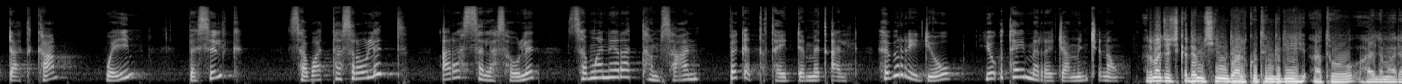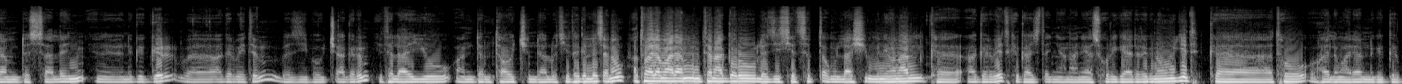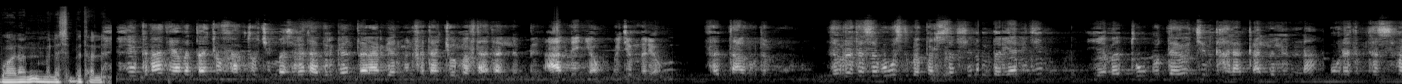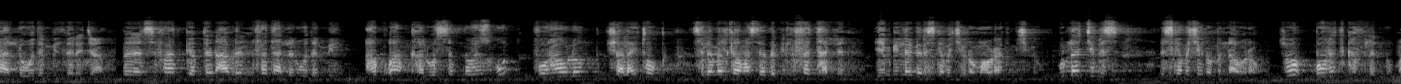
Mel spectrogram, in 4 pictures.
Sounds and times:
Speech: 0.1 - 56.0.

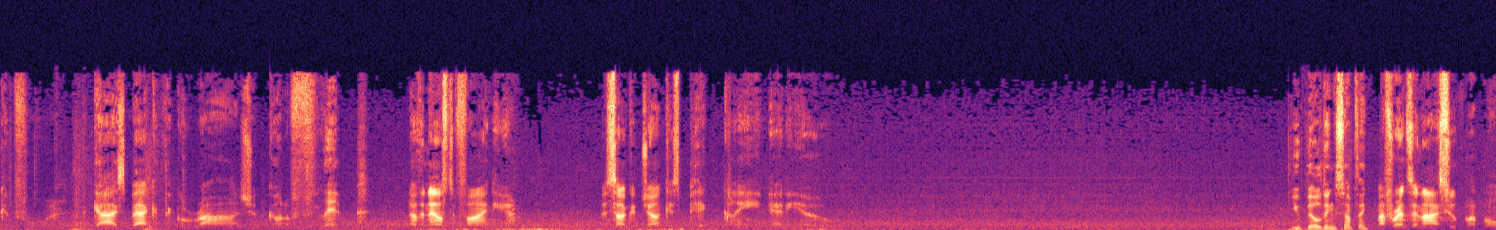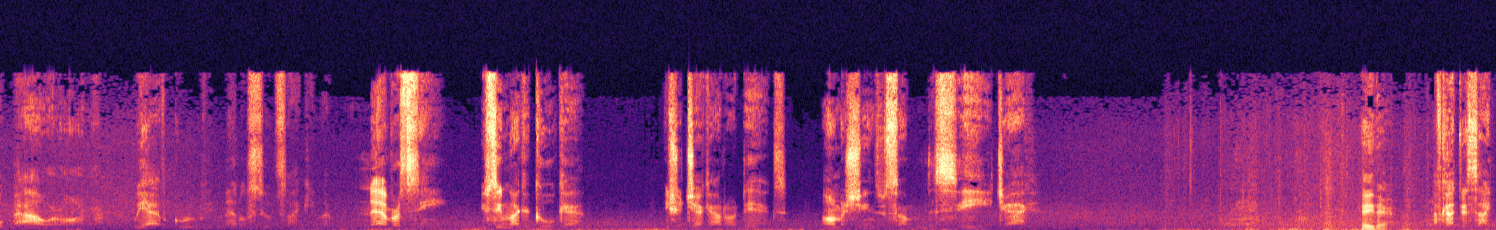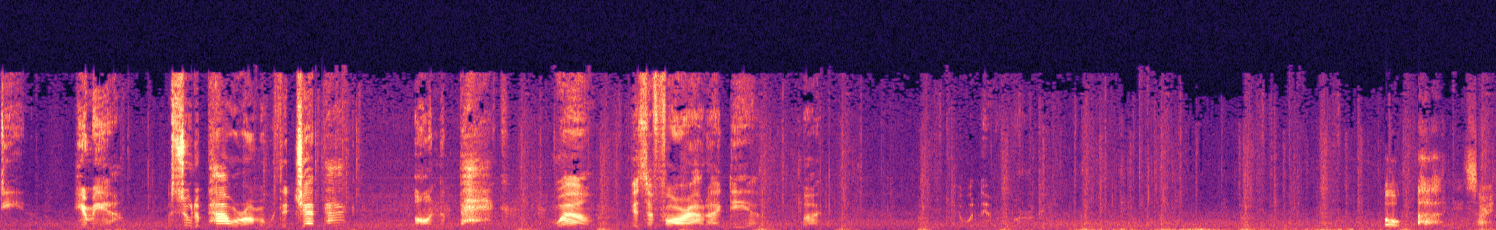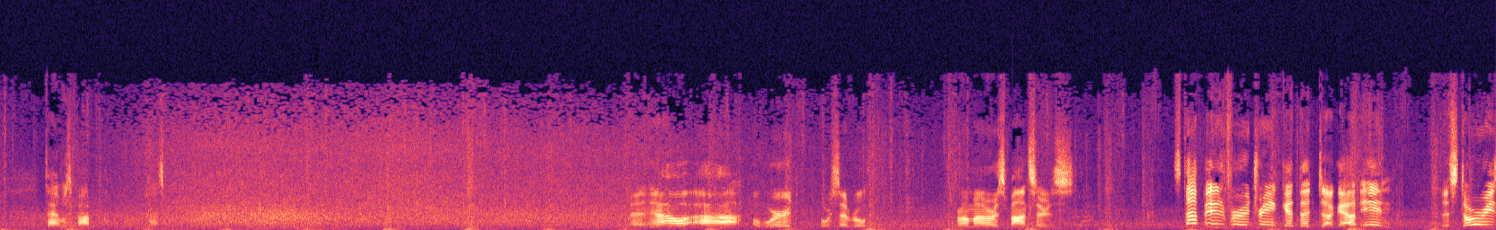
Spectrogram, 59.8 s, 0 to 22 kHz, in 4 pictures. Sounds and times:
Speech: 0.9 - 5.2, 6.0 - 8.3, 12.9 - 20.8, 21.6 - 25.3, 28.6 - 33.4, 34.1 - 38.2, 43.8 - 46.6, 51.2 - 53.6, 54.4 - 55.7, 56.6 - 59.8.

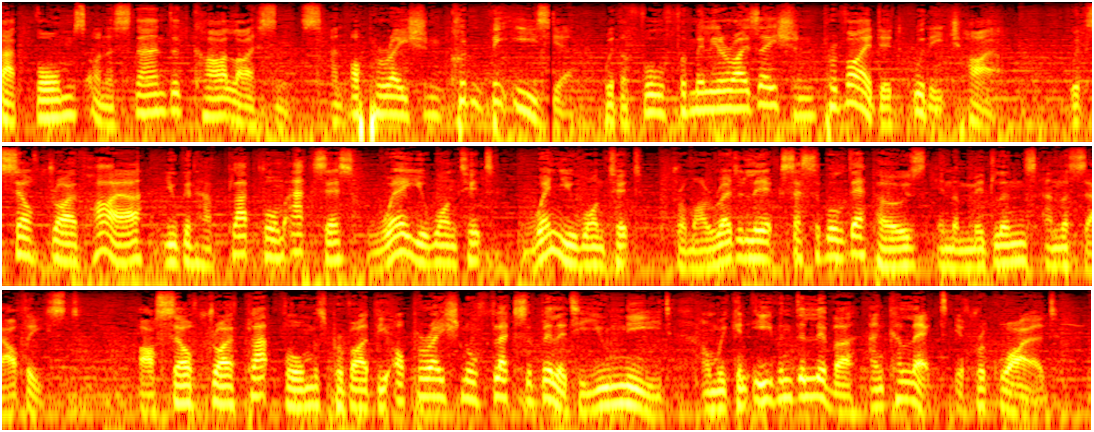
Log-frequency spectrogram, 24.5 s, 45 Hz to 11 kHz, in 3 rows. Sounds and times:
Speech: 0.0 - 24.3
Music: 0.0 - 24.5.

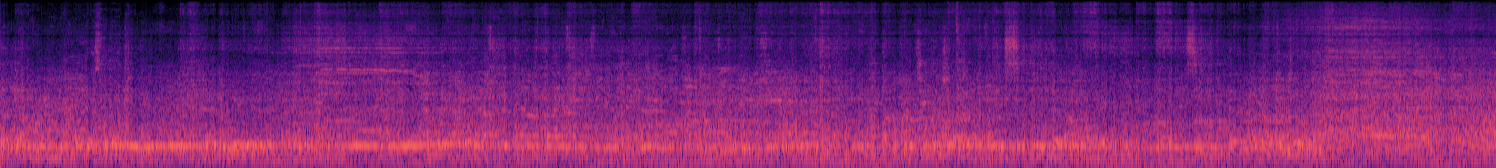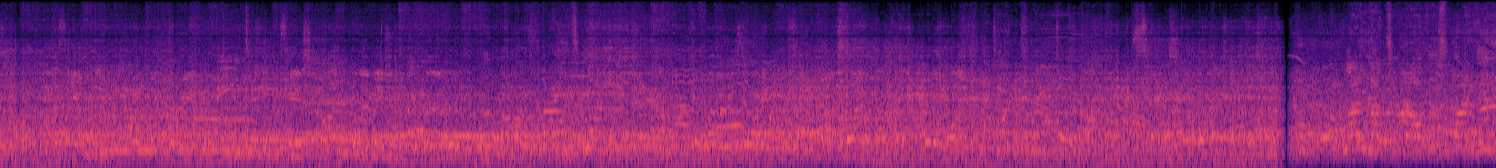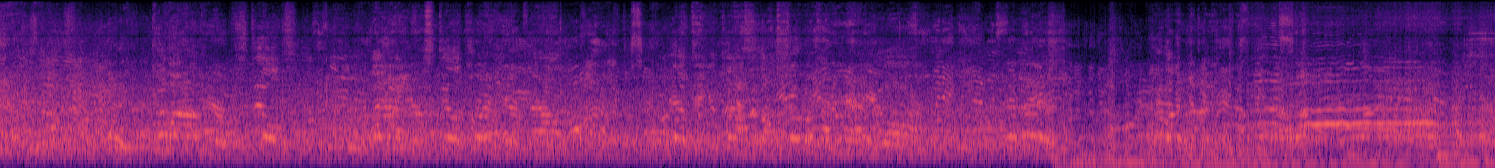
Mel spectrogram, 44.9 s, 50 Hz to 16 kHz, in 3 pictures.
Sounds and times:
Music: 0.0 - 27.8, 40.4 - 44.8
Speech: 0.0 - 44.8.

